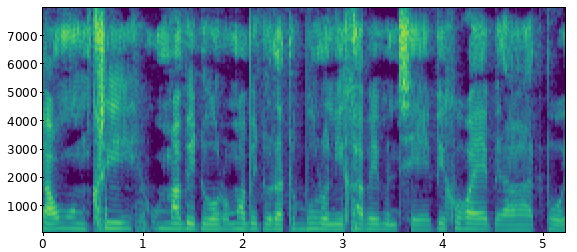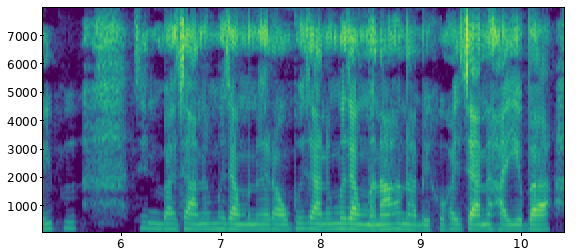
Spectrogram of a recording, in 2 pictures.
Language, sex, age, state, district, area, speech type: Bodo, female, 45-60, Assam, Kokrajhar, rural, spontaneous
